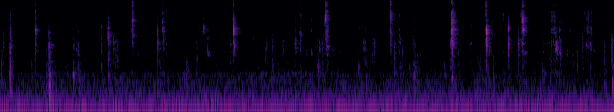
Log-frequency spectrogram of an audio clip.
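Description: A person quietly chewing a soft gummy bear, with irregular faint mouth clicks and smacks.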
